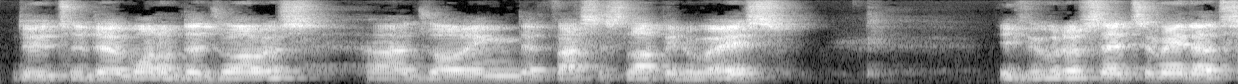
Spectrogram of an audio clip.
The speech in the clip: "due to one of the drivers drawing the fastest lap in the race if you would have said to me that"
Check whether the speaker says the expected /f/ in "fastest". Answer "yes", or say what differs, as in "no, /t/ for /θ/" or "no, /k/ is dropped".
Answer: yes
